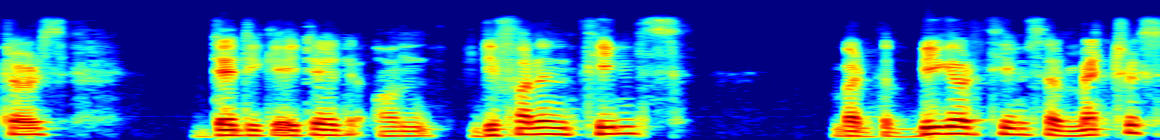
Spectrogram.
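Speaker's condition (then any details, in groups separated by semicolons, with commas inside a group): No condition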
